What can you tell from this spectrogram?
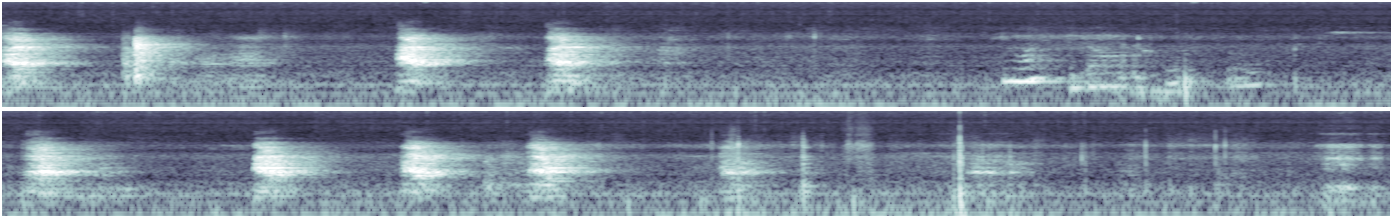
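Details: English Bulldog Merle, a chocolate tri merle, barking wildly indoors at a bucket after he and other dogs knocked it over; sharp, broad barks come in irregular bursts of one to three, with a voice speaking in between.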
